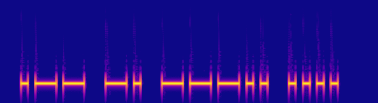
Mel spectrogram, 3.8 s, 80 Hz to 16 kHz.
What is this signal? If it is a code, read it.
Morse code, heard as a keyed tone, about 17 wpm, 700 Hz. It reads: WN8H
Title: USA Call Signs - 4 Characters - 2x Character Spacing - 17wpm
